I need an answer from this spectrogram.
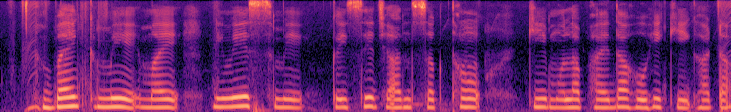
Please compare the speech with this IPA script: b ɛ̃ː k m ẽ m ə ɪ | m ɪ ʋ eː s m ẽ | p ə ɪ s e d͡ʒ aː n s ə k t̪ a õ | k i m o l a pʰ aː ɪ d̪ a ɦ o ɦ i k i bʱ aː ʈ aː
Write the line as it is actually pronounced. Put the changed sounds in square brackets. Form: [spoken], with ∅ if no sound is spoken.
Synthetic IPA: b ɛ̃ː k m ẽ m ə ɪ | [n] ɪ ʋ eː s m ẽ | [k] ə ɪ s e d͡ʒ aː n s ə k t̪ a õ | k i m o l a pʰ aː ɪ d̪ a ɦ o ɦ i k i [ɡʱ] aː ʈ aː

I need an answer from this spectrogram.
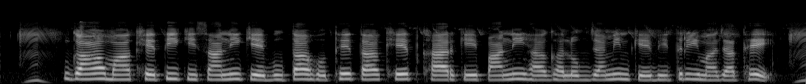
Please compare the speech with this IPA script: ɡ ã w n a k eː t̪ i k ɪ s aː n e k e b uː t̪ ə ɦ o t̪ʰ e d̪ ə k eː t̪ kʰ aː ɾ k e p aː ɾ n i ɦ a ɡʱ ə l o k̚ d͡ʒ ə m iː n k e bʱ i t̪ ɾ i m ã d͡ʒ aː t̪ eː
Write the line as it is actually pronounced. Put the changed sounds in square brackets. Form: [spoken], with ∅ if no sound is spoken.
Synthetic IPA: ɡ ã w [m] a [kʰ] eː t̪ i k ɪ s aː n [i] k e b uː t̪ [a] ɦ o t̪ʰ e [t̪] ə [kʰ] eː t̪ kʰ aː ɾ k e p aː [∅] n i ɦ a ɡʱ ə l o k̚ d͡ʒ ə m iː n k e bʱ i t̪ ɾ i m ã d͡ʒ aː t̪ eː

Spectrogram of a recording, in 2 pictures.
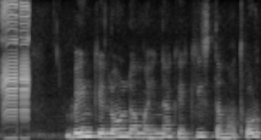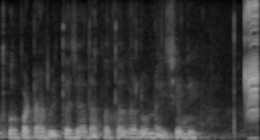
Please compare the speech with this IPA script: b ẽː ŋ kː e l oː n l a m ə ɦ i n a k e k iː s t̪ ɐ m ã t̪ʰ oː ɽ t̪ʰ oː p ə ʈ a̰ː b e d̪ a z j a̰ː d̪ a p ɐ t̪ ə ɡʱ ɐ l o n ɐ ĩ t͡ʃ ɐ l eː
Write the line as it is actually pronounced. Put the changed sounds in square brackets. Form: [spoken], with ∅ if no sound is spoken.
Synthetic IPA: b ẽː ŋ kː e l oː n l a m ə ɦ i n a k e k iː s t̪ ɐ m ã t̪ʰ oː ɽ t̪ʰ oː p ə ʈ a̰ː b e [t̪] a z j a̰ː d̪ a p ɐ t̪ [a] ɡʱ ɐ l o n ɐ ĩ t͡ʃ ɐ l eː

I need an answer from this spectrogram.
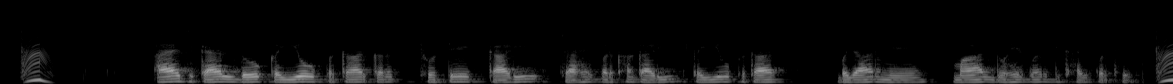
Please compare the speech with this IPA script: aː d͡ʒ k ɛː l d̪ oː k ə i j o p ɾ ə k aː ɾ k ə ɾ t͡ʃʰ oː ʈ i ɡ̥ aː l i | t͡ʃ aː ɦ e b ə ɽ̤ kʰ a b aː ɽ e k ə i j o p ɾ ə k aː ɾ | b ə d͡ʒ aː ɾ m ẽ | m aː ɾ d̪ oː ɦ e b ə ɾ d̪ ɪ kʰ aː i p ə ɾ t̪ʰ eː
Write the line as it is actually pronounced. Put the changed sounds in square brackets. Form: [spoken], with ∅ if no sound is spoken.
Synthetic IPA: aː d͡ʒ k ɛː l d̪ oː k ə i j o p ɾ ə k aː ɾ k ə ɾ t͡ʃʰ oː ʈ [e] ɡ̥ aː [ɽ] i | t͡ʃ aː ɦ e b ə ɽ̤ kʰ a [ɡ] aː ɽ [i] k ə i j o p ɾ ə k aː ɾ | b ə d͡ʒ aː ɾ m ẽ | m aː [l] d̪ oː ɦ e b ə ɾ d̪ ɪ kʰ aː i p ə ɾ t̪ʰ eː

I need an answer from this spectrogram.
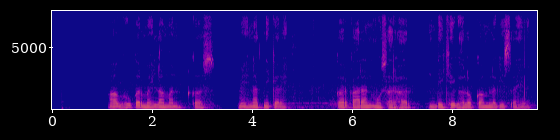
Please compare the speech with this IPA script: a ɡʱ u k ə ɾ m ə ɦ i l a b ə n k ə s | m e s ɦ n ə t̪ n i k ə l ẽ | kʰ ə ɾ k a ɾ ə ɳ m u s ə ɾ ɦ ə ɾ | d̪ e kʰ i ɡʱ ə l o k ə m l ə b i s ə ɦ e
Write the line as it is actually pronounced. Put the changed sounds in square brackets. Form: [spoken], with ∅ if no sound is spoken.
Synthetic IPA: a ɡʱ u k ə ɾ m ə ɦ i l a [m] ə n k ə s | m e [∅] ɦ n ə t̪ n i k ə [ɾ] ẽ | [k] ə ɾ k a ɾ ə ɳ m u s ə ɾ ɦ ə ɾ | d̪ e kʰ [e] ɡʱ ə l o k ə m l ə [ɡ] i s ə ɦ e

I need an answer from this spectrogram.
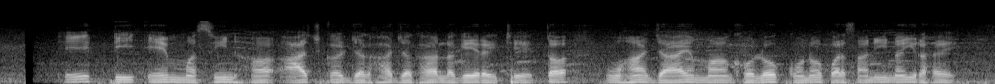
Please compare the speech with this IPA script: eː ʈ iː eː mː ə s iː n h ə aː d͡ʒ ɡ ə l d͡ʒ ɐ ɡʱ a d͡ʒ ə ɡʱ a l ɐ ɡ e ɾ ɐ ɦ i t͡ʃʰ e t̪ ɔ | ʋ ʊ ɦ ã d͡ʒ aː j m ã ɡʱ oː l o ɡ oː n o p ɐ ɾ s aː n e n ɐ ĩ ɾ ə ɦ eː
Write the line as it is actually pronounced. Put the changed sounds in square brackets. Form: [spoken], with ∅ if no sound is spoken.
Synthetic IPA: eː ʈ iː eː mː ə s iː n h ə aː d͡ʒ [k] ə l d͡ʒ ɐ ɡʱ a d͡ʒ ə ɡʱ a l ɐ ɡ e ɾ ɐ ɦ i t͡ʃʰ e t̪ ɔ | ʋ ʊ ɦ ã d͡ʒ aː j m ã ɡʱ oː l o [k] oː n o p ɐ ɾ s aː n [i] n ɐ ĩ ɾ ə ɦ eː

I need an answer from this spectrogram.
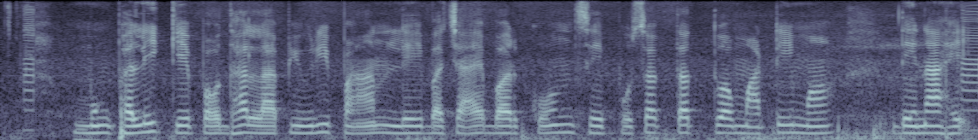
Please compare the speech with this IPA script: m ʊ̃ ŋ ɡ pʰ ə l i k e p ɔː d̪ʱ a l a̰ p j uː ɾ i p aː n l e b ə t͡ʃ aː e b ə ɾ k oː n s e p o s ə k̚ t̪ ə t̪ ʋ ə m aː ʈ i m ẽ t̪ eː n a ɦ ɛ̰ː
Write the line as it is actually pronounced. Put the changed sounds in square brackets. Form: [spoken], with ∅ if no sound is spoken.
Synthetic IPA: m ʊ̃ ŋ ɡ pʰ ə l i k e p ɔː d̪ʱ a l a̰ p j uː ɾ i p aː n l e b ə t͡ʃ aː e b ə ɾ k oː n s e p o s ə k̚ t̪ ə t̪ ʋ ə m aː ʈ i m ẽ [d̪] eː n a ɦ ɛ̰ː

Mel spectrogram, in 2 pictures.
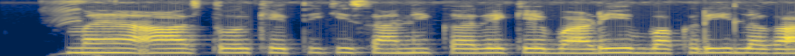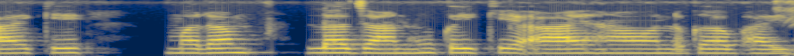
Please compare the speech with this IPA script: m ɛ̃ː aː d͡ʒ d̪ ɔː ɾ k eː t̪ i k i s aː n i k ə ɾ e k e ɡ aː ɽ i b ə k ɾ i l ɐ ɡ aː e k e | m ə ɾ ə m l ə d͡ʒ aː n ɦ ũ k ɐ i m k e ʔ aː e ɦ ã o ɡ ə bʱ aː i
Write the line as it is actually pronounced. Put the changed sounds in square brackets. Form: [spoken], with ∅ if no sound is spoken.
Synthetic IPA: m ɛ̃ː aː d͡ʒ [t̪] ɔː ɾ [kʰ] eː t̪ i k i s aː n i k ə ɾ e k e [b] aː ɽ i b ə k ɾ i l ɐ ɡ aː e k e | m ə ɾ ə m l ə d͡ʒ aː n ɦ ũ k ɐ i [∅] k e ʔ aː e ɦ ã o ɡ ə bʱ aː i

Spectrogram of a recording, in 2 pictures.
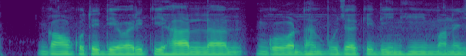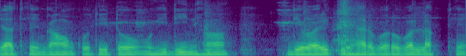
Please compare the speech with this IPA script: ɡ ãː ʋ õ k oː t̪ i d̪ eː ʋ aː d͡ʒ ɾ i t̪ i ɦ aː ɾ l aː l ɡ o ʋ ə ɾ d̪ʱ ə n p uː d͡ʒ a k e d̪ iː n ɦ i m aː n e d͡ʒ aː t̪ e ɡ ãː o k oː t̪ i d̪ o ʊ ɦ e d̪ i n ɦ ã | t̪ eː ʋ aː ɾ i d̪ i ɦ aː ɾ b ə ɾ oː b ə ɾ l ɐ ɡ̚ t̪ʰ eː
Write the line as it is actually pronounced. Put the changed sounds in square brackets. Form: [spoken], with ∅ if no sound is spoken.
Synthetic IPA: ɡ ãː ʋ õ k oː t̪ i d̪ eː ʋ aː [∅] ɾ i t̪ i ɦ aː ɾ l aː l ɡ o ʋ ə ɾ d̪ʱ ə n p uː d͡ʒ a k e d̪ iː n ɦ i m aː n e d͡ʒ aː t̪ e ɡ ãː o k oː t̪ i [t̪] o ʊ ɦ [i] d̪ i n ɦ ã | [d̪] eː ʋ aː ɾ i [t̪] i ɦ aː ɾ b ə ɾ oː b ə ɾ l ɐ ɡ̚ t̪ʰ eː

